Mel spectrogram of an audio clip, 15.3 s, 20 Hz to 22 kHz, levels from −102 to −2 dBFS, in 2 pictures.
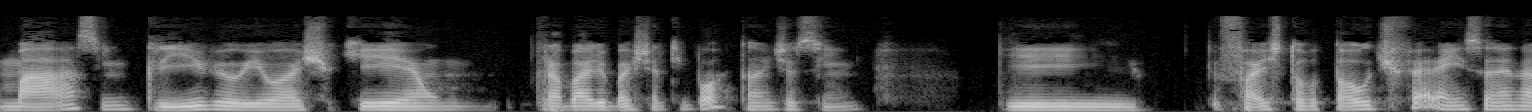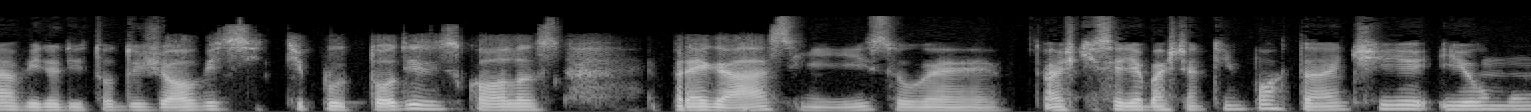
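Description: At 8.47 s the speech suddenly loses its top end. This is a Bluetooth SBC bit pool drop, lasting about 3.1 s until 11.56 s. The link was struggling, so the encoder cut the bits it spends per frame. The highest sub-bands got almost nothing, and the rest were quantised coarsely. The voice turns dull and muffled, with a gritty noise underneath. The sound points to a fall from a bit pool of 31 to about 9, roughly 72 kbps.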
